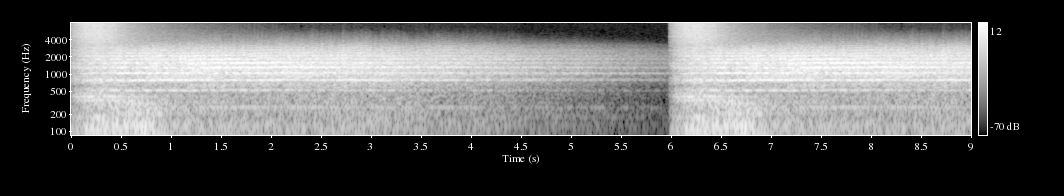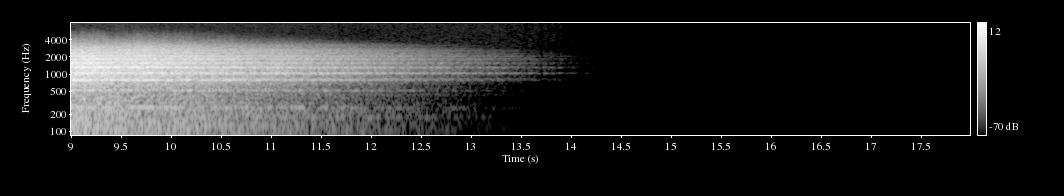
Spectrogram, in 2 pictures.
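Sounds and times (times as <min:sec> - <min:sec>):
suspense music: 0:00.0 - 0:12.2.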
